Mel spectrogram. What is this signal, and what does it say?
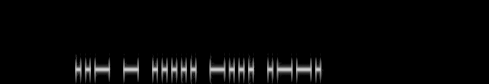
Morse code, heard as a keyed tone, about 25 wpm, 700 Hz. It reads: UT5BP
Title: DXCC-100 Call Signs - 5 Characters - Repeated 3x - 25wpm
